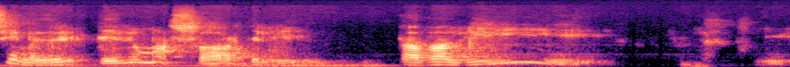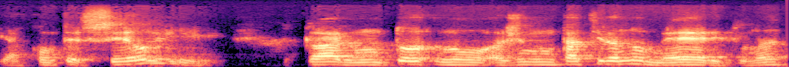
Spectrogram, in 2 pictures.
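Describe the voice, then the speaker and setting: A man with a fairly high pitch and vocal fry speaks at a moderate pace with ordinary pitch variation. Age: 60s. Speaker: photojournalist and photography teacher. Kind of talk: casual interview chat. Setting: video call.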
